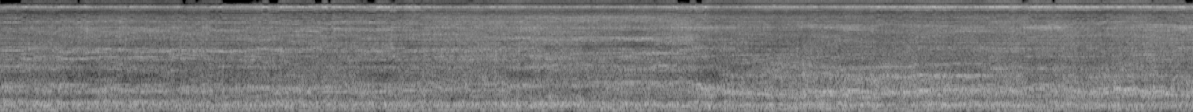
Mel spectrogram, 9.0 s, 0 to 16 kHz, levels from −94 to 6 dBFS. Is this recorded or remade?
remade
